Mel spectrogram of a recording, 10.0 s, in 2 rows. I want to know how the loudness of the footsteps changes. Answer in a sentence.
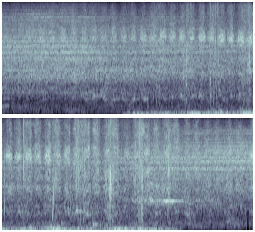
The volume of the footsteps goes up.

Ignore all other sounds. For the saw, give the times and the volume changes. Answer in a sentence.
The saw can be heard from 0.0 to 9.9 s, getting louder.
